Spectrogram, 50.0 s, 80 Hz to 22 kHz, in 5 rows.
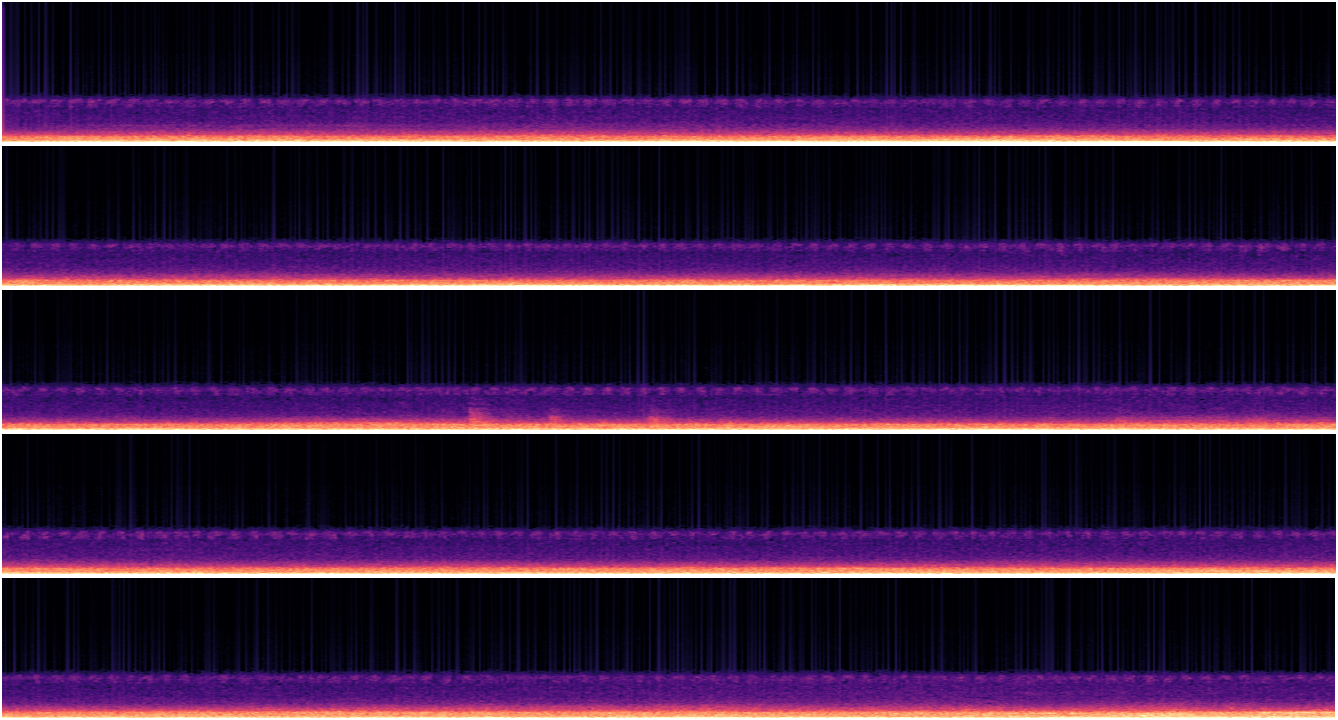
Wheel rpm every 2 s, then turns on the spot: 0, 0, 0, 0, 0, 0, 0, 0, 0, 0, 0, 0, 0, 0, 0, 0, 0, 0, 0, 0, 0, 0, 0, 0, 0.
none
